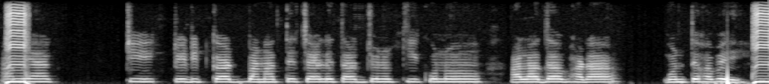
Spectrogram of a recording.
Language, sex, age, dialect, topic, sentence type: Bengali, female, 18-24, Northern/Varendri, banking, question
